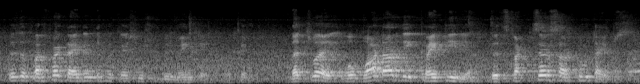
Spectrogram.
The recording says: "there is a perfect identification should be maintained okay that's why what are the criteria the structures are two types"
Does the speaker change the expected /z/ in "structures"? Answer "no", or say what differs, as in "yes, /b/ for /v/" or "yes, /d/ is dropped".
yes, /s/ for /z/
